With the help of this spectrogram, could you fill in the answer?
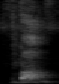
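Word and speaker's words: balm: और एम से पहले एल हो, तो उसका उच्चारण नहीं करना है। इसको पढ़ते हैं एम्स, चाक, टॉक, बाम, ठीक है ना।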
